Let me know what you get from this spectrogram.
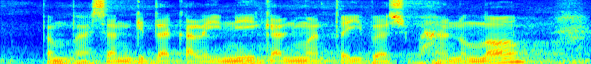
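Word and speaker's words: سبحان الله: Lafadz subhanallah terdiri dari beberapa huruf, yaitu sin, ba, ha, alif, nun, kemudian alif, lam lagi, dan kemudian yang terakhir adalah ha. Sehingga ketika dibaca menjadi subhanallah.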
